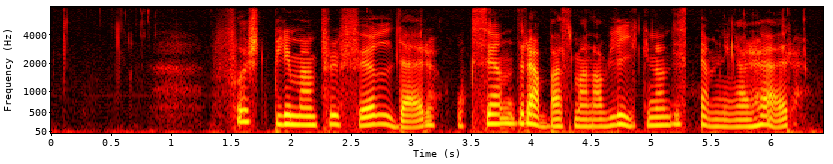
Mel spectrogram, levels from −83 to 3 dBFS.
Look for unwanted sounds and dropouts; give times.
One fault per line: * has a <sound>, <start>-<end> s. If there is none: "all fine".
* has a dropout, 5.3-5.4 s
